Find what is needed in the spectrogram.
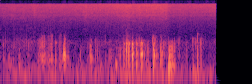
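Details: Stomach growling: low, gurgling, bubbling rumbles rise and fall over about three seconds, then stop, from gas and fluid moving through the gut.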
